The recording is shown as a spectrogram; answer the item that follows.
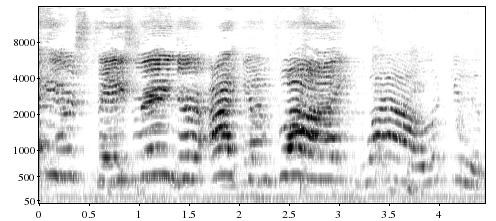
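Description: A group of young children singing a song together into stage microphones, in short held phrases.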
